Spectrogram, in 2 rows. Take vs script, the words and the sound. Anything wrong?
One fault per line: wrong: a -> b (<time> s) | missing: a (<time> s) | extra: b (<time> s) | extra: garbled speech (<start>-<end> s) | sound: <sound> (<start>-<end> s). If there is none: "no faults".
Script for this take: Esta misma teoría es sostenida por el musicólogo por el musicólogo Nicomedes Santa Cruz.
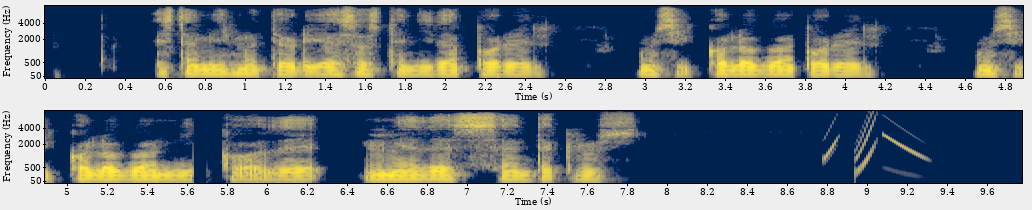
sound: dropout (5.6-5.7 s)
sound: chirp (8.8-9.3 s)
